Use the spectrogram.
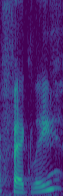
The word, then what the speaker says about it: Fegley: I brought a therapist, Nick Brave, and I brought a non-therapist, Laura Fegley. Did I pronounce that correctly?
